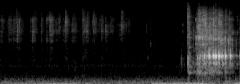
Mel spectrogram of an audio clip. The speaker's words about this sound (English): Oh, jeez. That's a lot of dice. Alright, yeah, but one, two of them are one, three of them are ones.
